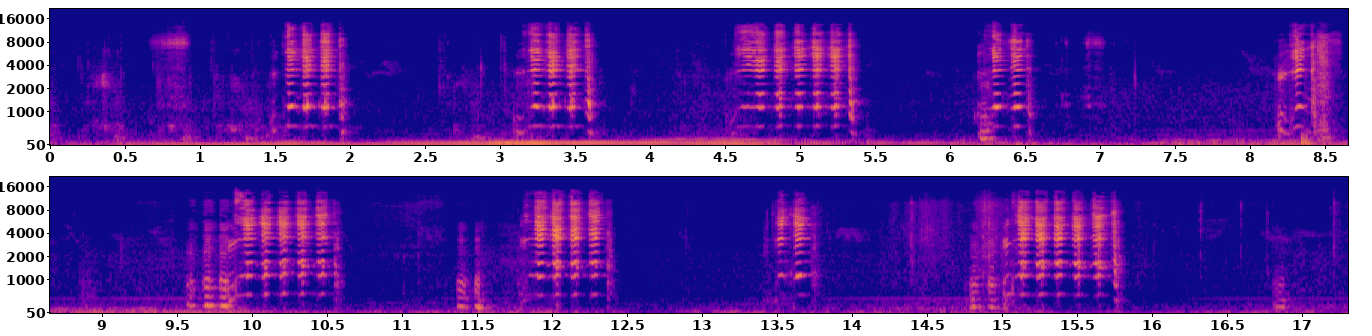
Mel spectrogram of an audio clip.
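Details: Newborn goat kid Joel, within an hour of his birth, calm mother Penny beside him, recorded on a GoPro: a run of high, quavering bleats, each short and harmonic-rich, repeated roughly every one to two seconds, with low rumbles of movement between.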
